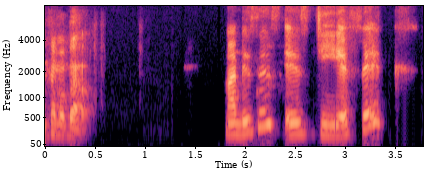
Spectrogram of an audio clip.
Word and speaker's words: Deific: My business is Deific, Deific. A lot of people see it and they pronounce it wrong. It is Deific.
